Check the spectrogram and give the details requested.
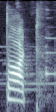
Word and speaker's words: thought: The silent letters in thought are G, H.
